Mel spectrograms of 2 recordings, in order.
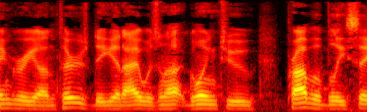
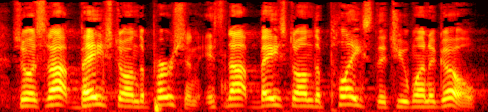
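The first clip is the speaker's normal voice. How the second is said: raised, forceful sermon voice; emphatic preaching; 7 semitones higher, 9 dB louder than usual. Real, not acted. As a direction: preach it with conviction, louder.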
